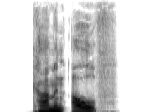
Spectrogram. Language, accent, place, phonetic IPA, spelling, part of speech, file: German, Germany, Berlin, [ˌkaːmən ˈaʊ̯f], kamen auf, verb, De-kamen auf.ogg
- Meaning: first/third-person plural preterite of aufkommen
